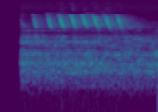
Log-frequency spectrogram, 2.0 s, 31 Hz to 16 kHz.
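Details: Marsh tit singing at Linford Lakes Nature Reserve, Milton Keynes, on 25 March 2015, one of several song types: a rapid run of about eight bright, down-slurred high notes, evenly spaced at roughly six per second, over a steady low hum.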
